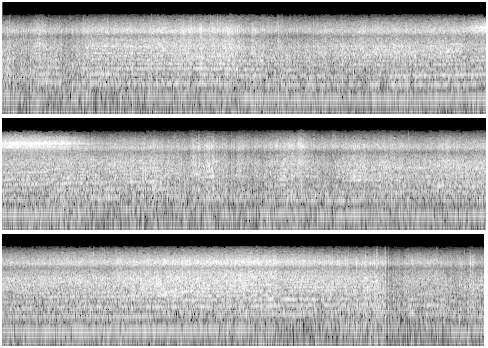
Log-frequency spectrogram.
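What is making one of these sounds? Tyres rumble and spray over loose dirt.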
